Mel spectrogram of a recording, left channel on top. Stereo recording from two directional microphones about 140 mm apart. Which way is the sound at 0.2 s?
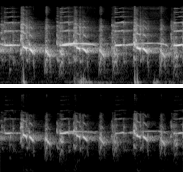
20° left (ahead or behind).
